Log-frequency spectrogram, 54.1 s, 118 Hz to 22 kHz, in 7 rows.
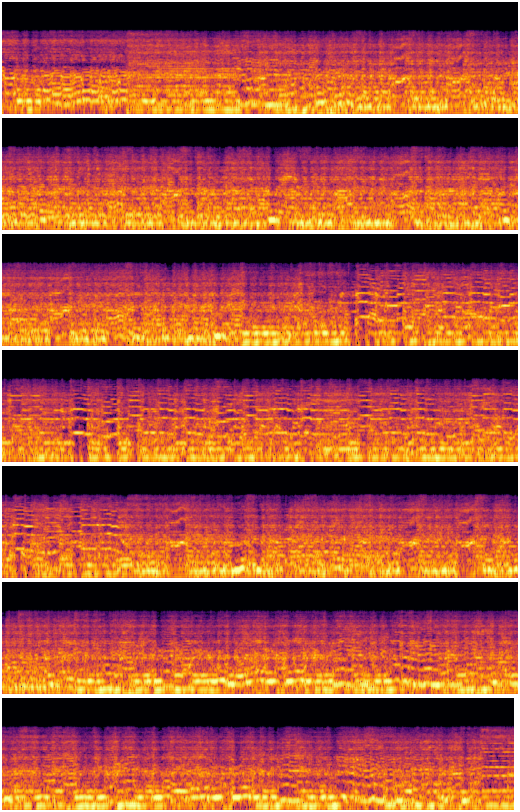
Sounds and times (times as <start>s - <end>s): Electric guitar: 0.0s - 54.1s
Strum: 0.0s - 54.1s.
